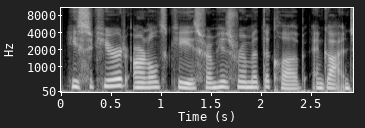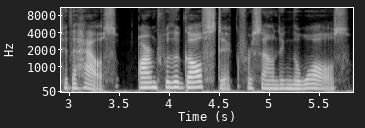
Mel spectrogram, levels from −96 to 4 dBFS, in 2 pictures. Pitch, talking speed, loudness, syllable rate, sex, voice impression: 185 Hz, 245 wpm, -18 LUFS, 5.7 syllables/s, female, very feminine, slightly gender-neutral, adult-like, tensed, powerful, bright, slightly hard, very clear, very fluent, slightly raspy, slightly cute, slightly cool, sincere, slightly calm, slightly friendly, slightly reassuring, unique, slightly elegant, lively, strict, slightly intense, slightly sharp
